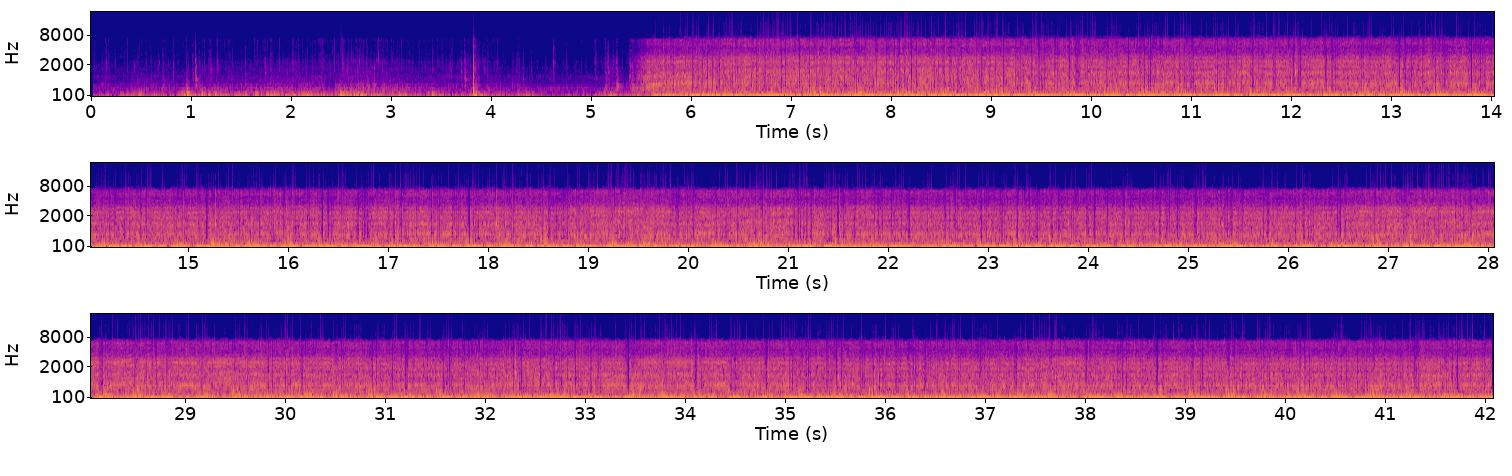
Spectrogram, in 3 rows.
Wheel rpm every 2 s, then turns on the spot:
0, 0, 0, 60, 160, 160, 160, 160, 160, 160, 160, 160, 160, 160, 160, 160, 160, 160, 160, 160, 160.
none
